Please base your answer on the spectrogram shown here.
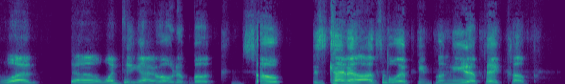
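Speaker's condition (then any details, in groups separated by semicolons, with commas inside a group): Cerebral palsy; wheelchair over the years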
